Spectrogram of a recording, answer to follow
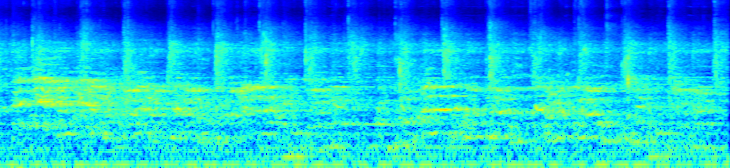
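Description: Many voices singing together like a chorus over a steady beat of thumps, about two a second.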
